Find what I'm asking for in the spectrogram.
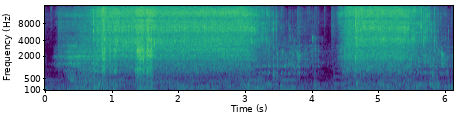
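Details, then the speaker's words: Two-handle Delta bathroom faucet: the cold handle had squeaked and was hard to turn from a worn seal; after a repair kit is fitted, water runs in two bursts as the handle opens and closes, with no squeak. "no more squeaks it moves effortlessly effortless effervescent listening so I'd say it was a quick easy fix"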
